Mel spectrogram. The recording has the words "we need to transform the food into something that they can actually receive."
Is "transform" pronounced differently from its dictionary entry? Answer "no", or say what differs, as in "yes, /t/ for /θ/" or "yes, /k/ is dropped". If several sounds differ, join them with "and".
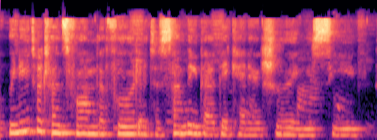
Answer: no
